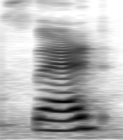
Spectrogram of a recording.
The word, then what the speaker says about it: said: English रे कोन कहताउ से रा past form सेड past participle form मध्ये सेड SAID y टा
